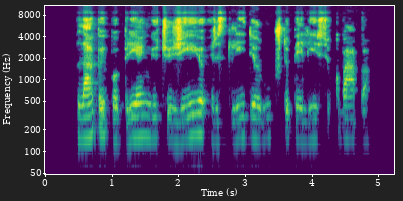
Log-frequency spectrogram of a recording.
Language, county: Lithuanian, Panevėžys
